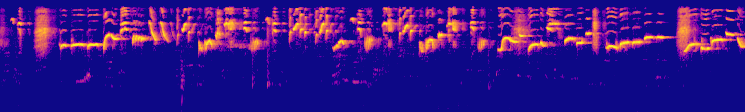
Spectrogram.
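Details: Orange-banded thrush in full song as a masteran recording: long, varied stream of bright whistles, upslurs and twittering notes, with occasional rasping bursts, nearly continuous for about fifteen seconds.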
